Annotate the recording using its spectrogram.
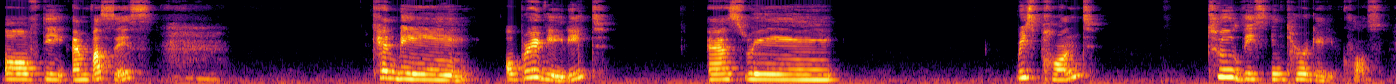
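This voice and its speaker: A woman teaching English grammar in a slow lecture, speaking in short, deliberate chunks. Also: on the high side.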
